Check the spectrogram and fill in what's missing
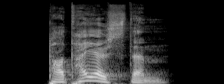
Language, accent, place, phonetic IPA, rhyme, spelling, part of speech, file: German, Germany, Berlin, [paʁˈtaɪ̯ɪʃstəm], -aɪ̯ɪʃstəm, parteiischstem, adjective, De-parteiischstem.ogg
- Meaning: strong dative masculine/neuter singular superlative degree of parteiisch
